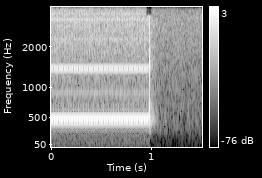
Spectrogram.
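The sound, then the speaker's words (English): A phone line tone hums steadily through a narrow telephone band for about a second during an unanswered call, then cuts off abruptly with a click, leaving quiet line hiss. No one speaks. “And these are not prank phone calls, I want you to know.”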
